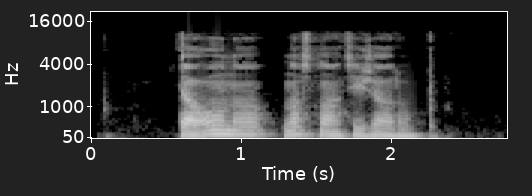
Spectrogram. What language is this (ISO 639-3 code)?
ara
